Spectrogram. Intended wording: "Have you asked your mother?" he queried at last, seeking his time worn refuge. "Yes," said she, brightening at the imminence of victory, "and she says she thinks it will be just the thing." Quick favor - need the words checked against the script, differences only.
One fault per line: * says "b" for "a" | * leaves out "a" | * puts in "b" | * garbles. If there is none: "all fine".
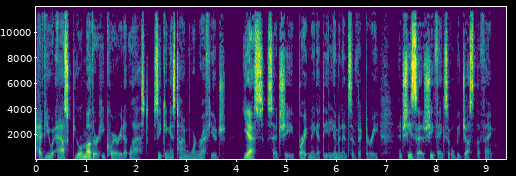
* puts in "the"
